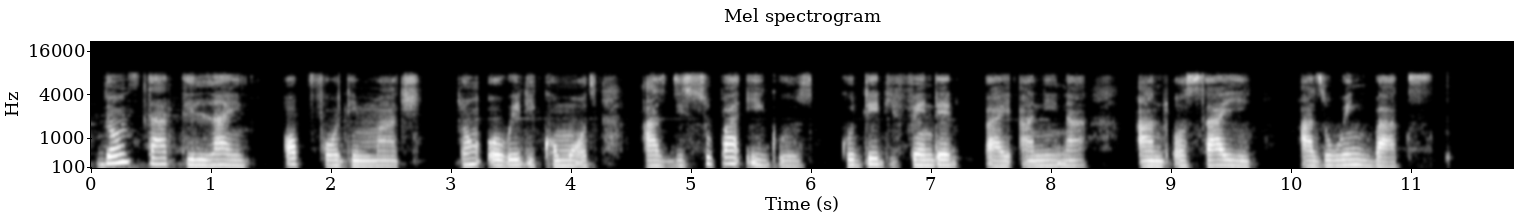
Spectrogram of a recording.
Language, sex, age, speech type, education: Nigerian Pidgin, female, 30-45, spontaneous, tertiary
